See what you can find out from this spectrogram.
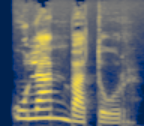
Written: उलानबाटार

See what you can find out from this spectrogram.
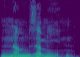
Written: नम

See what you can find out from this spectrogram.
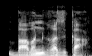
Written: बावन

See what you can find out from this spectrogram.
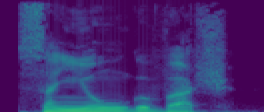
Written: संयोग-वश

